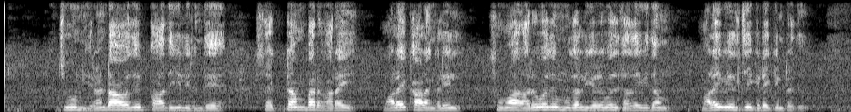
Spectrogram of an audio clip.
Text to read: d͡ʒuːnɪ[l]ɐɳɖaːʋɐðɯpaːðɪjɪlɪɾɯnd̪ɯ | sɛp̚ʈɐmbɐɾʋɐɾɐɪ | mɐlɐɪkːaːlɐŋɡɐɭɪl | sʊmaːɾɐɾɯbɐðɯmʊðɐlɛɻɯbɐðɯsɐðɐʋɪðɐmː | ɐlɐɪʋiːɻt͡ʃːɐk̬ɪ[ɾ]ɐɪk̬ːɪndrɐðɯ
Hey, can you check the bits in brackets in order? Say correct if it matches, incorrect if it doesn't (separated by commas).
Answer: incorrect, incorrect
